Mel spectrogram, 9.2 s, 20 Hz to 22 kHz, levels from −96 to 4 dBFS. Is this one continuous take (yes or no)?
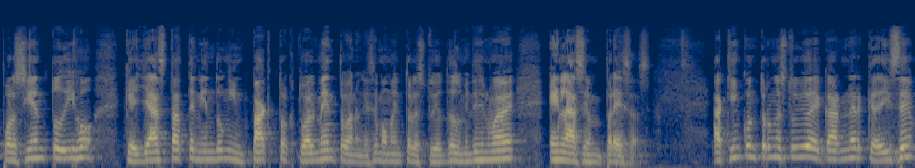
no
